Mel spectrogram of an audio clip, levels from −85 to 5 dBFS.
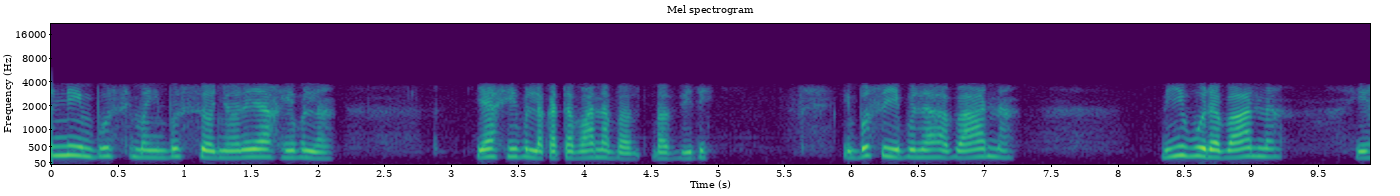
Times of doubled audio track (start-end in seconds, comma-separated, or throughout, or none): none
